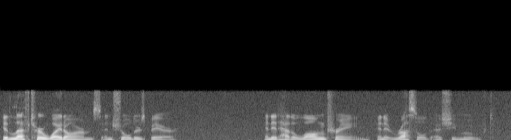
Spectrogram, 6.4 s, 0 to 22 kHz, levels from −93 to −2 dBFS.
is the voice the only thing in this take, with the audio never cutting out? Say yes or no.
yes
